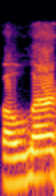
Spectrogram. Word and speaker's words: Bohler: On January 30th of 2019, officers responded to 2510 Bowler, that's spelled Bohler Road, which is located in the city of Atlanta in Fulton County, where they met with the victim, Jackson Hayes.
